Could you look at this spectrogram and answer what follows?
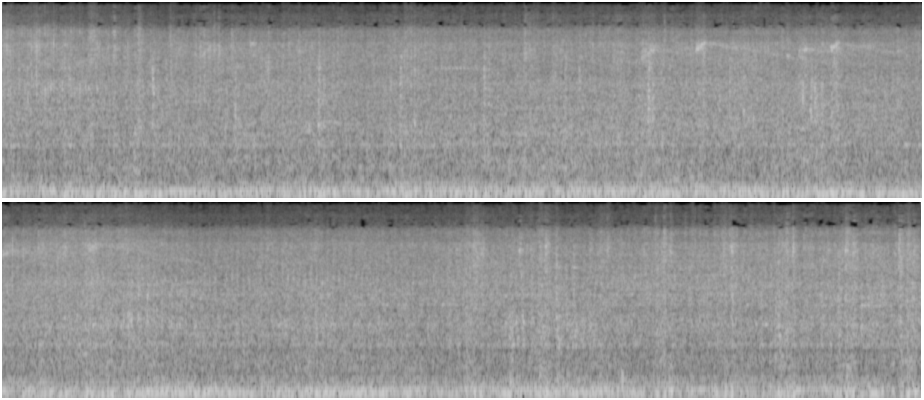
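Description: Wooden longtail boat's engine running steadily at low speed, a deep, even drone with water washing along the hull.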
